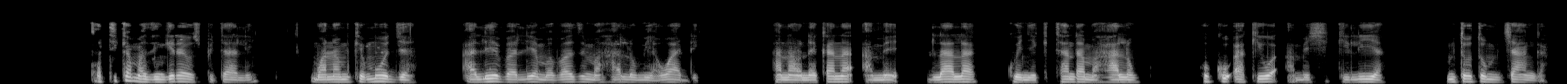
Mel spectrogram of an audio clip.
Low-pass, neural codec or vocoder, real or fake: 7.2 kHz; none; real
